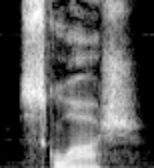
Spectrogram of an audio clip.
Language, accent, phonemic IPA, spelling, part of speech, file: English, US, /skwɔʃ/, squash, noun / verb / interjection, En-us-squash.ogg
- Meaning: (noun) 1. A sport played in a walled court with a soft rubber ball and bats like tennis racquets 2. A non-alcoholic drink made from a fruit-based concentrate diluted with water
